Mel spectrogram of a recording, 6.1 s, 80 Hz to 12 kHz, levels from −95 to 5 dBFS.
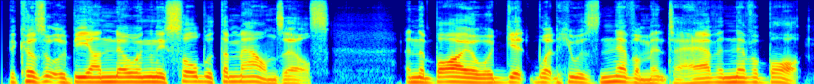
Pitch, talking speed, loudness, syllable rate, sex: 135 Hz, 245 wpm, -17 LUFS, 6.2 syllables/s, male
